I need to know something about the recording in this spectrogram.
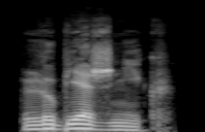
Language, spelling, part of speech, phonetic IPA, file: Polish, lubieżnik, noun, [luˈbʲjɛʒʲɲik], Pl-lubieżnik.ogg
